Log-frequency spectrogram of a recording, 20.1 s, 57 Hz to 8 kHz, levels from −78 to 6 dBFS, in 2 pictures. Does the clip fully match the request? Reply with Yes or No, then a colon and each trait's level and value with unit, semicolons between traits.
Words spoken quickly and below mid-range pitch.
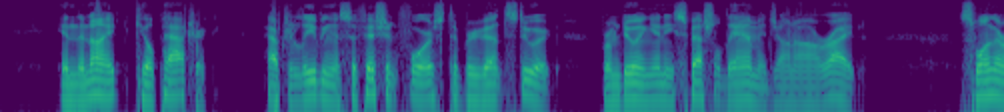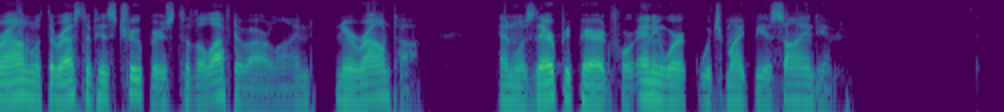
No: average, 145 wpm; low, 100 Hz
